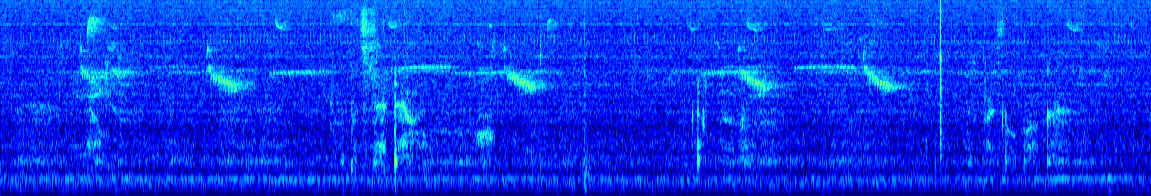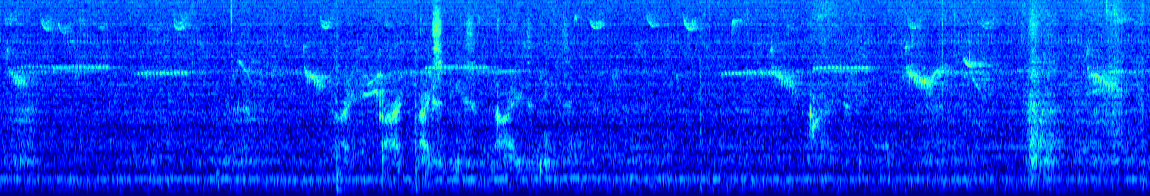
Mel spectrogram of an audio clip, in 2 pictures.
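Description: A deer steps through dry leaves, rustling and snapping twigs.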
